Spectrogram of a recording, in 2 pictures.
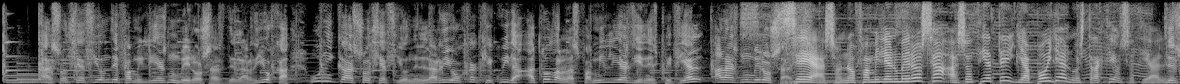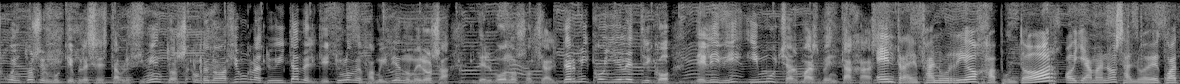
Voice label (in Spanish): Cuña; COPE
